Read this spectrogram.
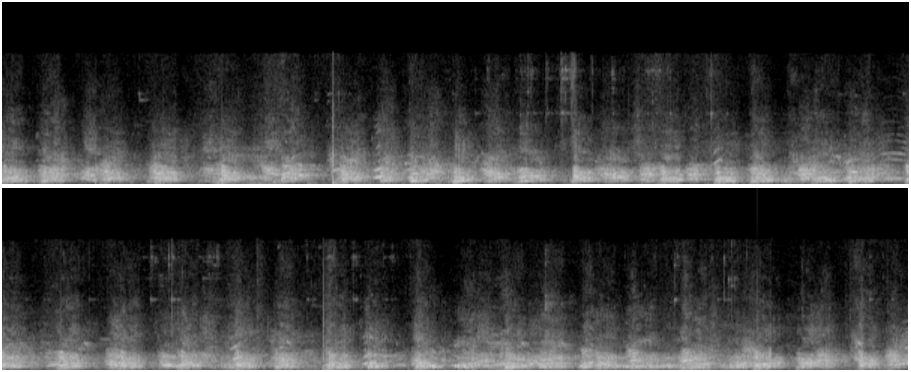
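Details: A male Cane Corso in attack training barks hard and without pause: deep, rough, booming barks several times a second in a sustained, forceful volley.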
